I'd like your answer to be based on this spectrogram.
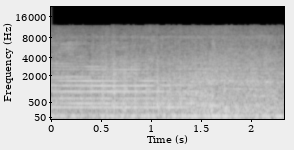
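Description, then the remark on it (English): A train horn blares in a loud, steady tone over the heavy rumble of a passing train, continuous throughout, with no voices. “If you think trains will stop if they see a car on the tracks, you're right, they will.”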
